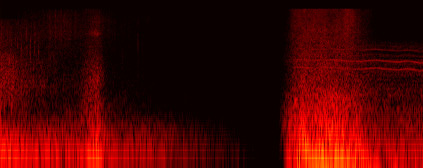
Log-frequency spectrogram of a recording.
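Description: A whoosh-style transition sound effect fades out, with a short hit about a second in. Then comes a second and a half of dead silence, and a new sound begins near three seconds in, carrying a few held tones.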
